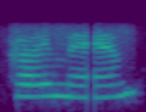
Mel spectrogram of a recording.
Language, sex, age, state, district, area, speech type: Assamese, female, 60+, Assam, Nagaon, rural, conversation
